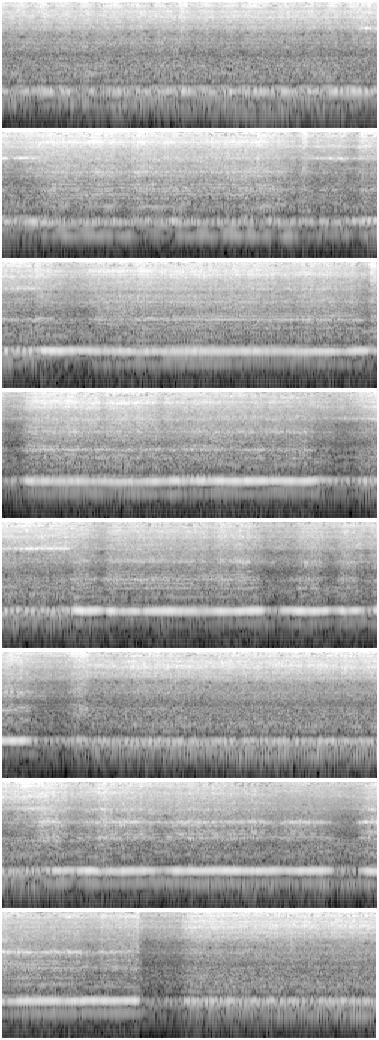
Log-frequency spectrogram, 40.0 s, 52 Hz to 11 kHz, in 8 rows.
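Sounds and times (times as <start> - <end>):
die grinder whining on wood: 0.0 - 39.9.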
